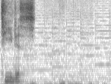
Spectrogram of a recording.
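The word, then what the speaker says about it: Tidus: It's pronounced Titus.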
